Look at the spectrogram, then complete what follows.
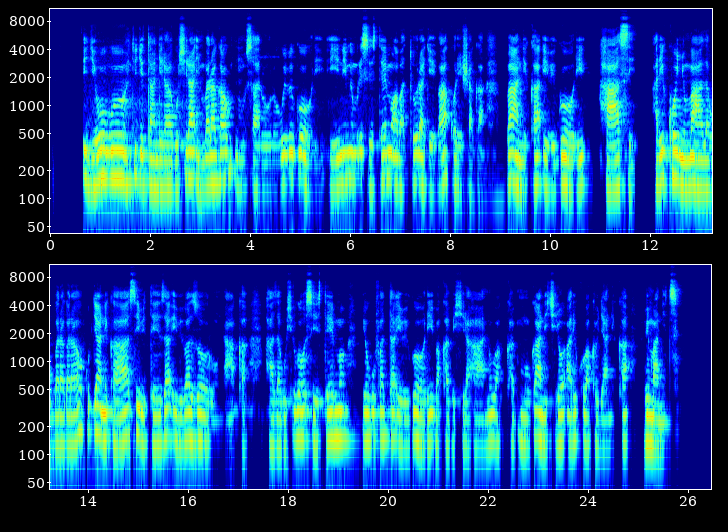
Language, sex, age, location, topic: Kinyarwanda, male, 25-35, Kigali, agriculture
